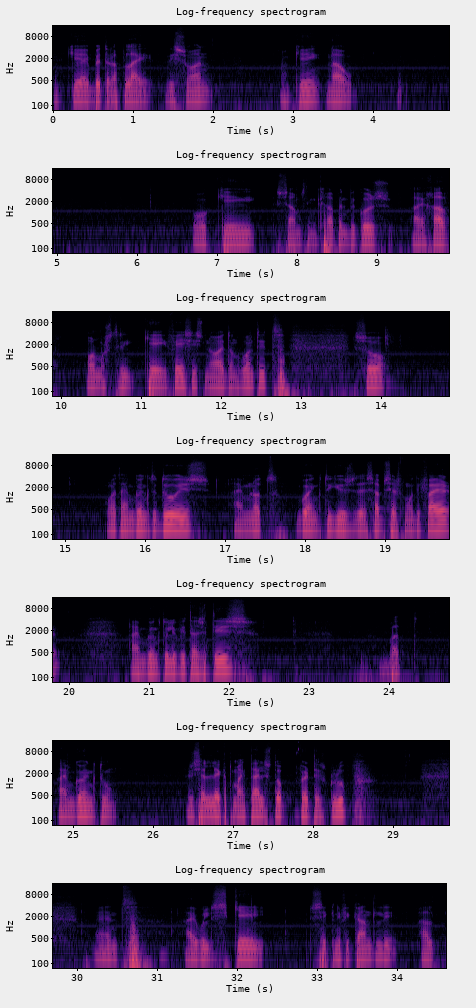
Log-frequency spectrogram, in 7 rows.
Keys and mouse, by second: 0.6 Tab, 2.2-7.8 drag, 3.0 Tab, 12.0 Tab, 12.6 Tab, 13.2 Tab, 13.9 ctrl+z, 14.5 ctrl+z, 17.5 ctrl+z, 20.6 Tab, 23.1 a, 33.5 s.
